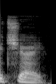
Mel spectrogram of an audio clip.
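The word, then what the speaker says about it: ча (茶): Но нет сомнения, что именно буддийские монахи популяризировали чай сначала в Китае, а потом в Японии. Оба народа обозначают этот напиток одним иероглифом, хотя произносят его по-разному. Китайцы – ча, а японцы – тя.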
